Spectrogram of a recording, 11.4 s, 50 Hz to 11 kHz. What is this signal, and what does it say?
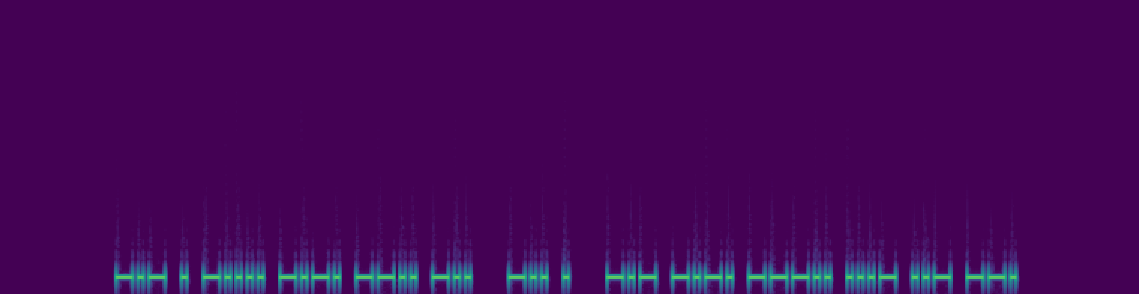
Morse code, heard as a keyed tone, about 22 wpm, 700 Hz. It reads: KE6CZD DE KC8VUG
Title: USA Callsign DE Callsign - 6 Characters - 22wpm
